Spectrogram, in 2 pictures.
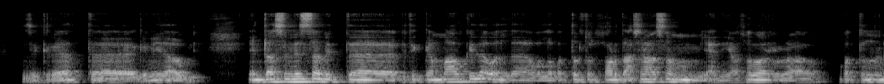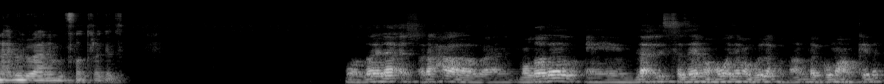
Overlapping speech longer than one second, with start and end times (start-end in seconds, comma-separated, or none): none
